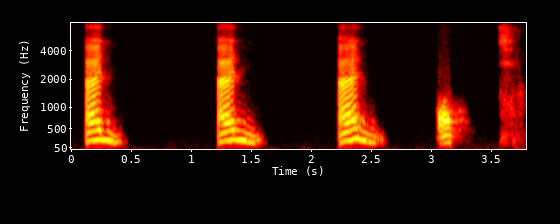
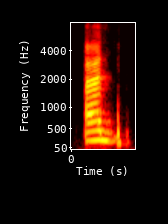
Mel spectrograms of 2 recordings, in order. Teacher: जबान जब तालु से टकराएगी तो उसके बाद कोई आवाज सुनाई नहीं देगी, यानी आवाज रुक जाएगी। अज, ये क्या हुआ, मैंने क्या किया, मैंने पढ़ा अज और जबान मेरी रुक गई, यानी मखरज मेरा बंद हो गया। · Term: शिद्दा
